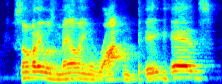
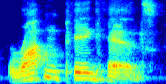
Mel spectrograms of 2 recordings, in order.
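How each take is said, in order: First: Said in the usual way. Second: Rotten pig heads drawn out slowly, soft; slow disbelief. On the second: Real, not acted. Streamer repeating the news to chat in slow disbelief. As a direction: let each word of Rotten pig heads sink in.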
